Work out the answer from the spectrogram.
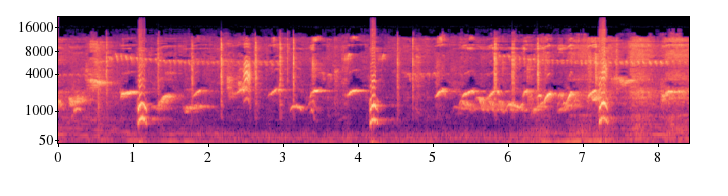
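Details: White-rumped shama singing steadily: varied whistled phrases with frequent sharp clicks, repeated across several seconds over a soft background hiss.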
